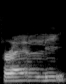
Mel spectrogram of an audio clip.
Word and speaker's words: friendly: You don't pronounce this I.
